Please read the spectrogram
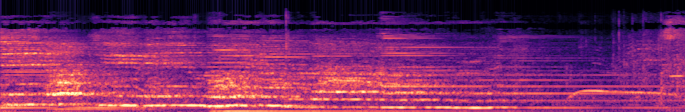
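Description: Live pop music from a band on stage: acoustic guitar, drums and a sung melody, heard from the audience seats of a large concert hall. Sustained notes carry on throughout, with a held note that slides near the end.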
